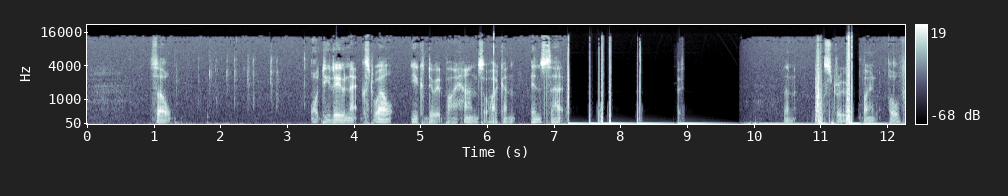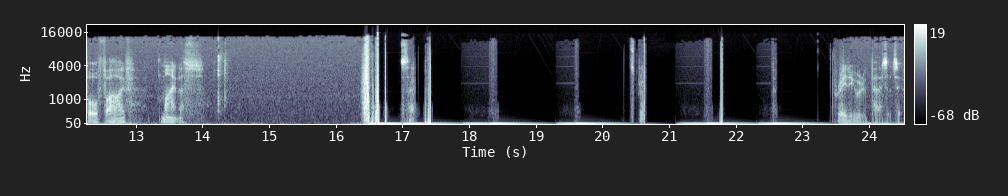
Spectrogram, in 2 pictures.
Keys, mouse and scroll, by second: 1.9 ctrl+z, 2.1 ctrl+z, 2.4 ctrl+z, 2.7 ctrl+z, 11.1 e, 20.4 e.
